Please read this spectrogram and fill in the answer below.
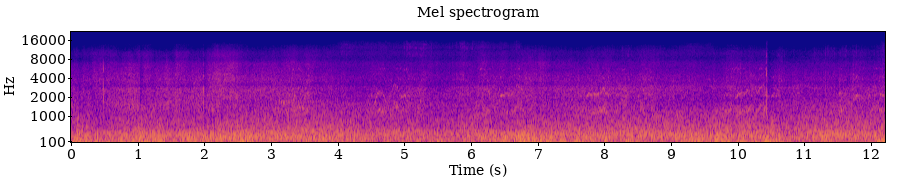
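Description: Wind buffeting the microphone over surf breaking on a sandy beach, a steady, heavy rush of noise.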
